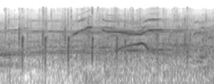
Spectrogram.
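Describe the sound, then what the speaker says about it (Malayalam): Applause at a Mappilappattu stage show for drummer Dr. Dani, a private hospital doctor from Ernakulam. Clapping rises over a sustained tone with a sliding note, and individual claps stand out in a moderately loud crowd. "ഡോക്ടർ ഡാനിക്ക് നല്ലൊരു കൈയടി കൊടുക്കുക"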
